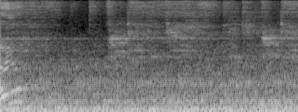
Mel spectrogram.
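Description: Steady low rumble of a car's engine and tyres heard from inside the cabin while driving along a road.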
